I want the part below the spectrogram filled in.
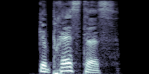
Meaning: strong/mixed nominative/accusative neuter singular of gepresst
- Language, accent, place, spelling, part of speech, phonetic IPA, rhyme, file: German, Germany, Berlin, gepresstes, adjective, [ɡəˈpʁɛstəs], -ɛstəs, De-gepresstes.ogg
